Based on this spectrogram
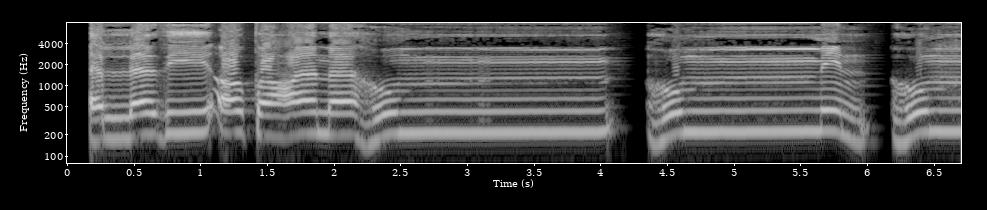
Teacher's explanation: فأنا عندي هنا هو كلمة الميم الساكنة كمان إلى ميجي بعدها ميم، فده اسمه إدغام بغنة، فدخل الميم دي في الميم التانية مع غنة حركتين · Term: إدغام مثلين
